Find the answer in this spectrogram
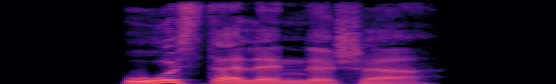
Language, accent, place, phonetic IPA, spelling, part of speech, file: German, Germany, Berlin, [ˈoːstɐlɛndɪʃɐ], osterländischer, adjective, De-osterländischer.ogg
- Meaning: inflection of osterländisch: 1. strong/mixed nominative masculine singular 2. strong genitive/dative feminine singular 3. strong genitive plural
